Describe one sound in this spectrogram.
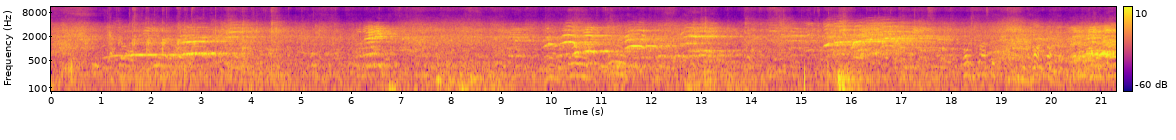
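Spectators shout and cheer in a large echoing arena.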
